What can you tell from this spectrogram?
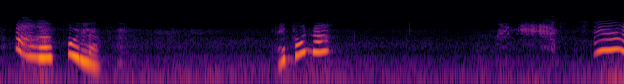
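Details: Tuxedo cat meowing indoors: a clear falling meow, a second sliding downward, then a short rising-and-wavering meow near the middle and a final loud drawn-out meow after a quiet gap, with a faint voice-like sound between.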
